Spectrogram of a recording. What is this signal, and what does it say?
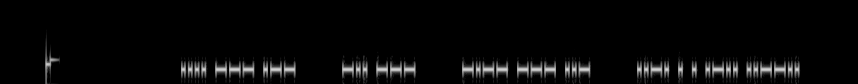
Morse code, heard as a keyed tone, about 36 wpm, 700 Hz. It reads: HOW DO YOU FEEL?
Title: 2x Word-Spacing - Sentences from Top 400 Words - 35wpm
